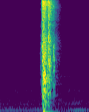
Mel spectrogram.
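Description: A single sharp, close crack comes from a KWA PTS Masada gas blowback airsoft rifle. It is one brief, loud pop that decays fast into quiet.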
